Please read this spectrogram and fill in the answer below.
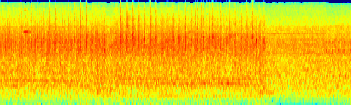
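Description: Longford six-station friction-feed collator running: a rapid, steady mechanical clatter over a low hum as it feeds and counts sheets. The clatter eases off and gets a little quieter about four and a half seconds in.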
